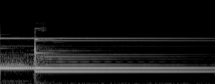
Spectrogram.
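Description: Two-note ding-dong chime: a note already ringing, a second, lower note struck about a third of a second in, then both ringing on and slowly fading.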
